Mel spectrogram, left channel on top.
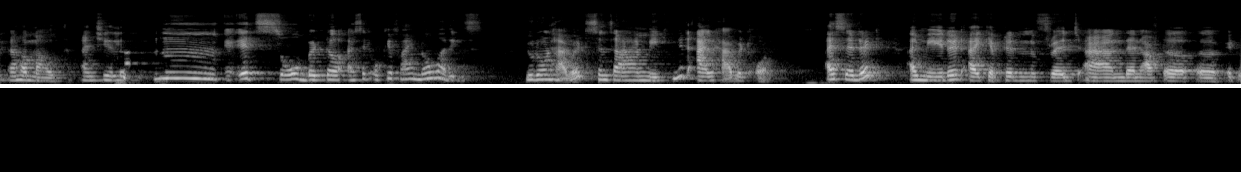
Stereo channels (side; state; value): right; silent; digital silence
